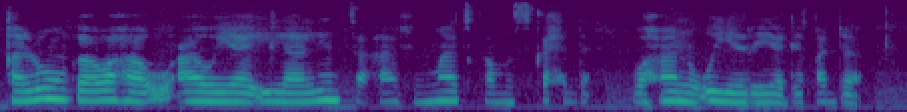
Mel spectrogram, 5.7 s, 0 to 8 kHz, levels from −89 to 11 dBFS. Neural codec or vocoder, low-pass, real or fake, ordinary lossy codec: none; 7.2 kHz; real; AAC, 48 kbps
